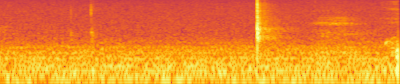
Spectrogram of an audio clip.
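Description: Quiet room tone with one sharp click a little over a second in, from plastic Lego pieces being handled.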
